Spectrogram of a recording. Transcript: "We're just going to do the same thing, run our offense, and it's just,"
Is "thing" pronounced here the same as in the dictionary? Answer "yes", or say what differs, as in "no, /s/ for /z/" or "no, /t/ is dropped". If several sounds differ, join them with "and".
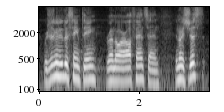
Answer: yes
